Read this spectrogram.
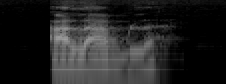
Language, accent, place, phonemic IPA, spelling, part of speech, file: French, France, Lyon, /a.labl/, allable, adjective, LL-Q150 (fra)-allable.wav
- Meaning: doable, feasible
